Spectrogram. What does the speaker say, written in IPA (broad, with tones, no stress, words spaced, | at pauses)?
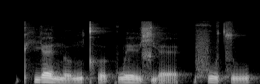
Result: pʰjɛ˥˨nɤ˨˦ŋkʰɤ̰˨˩ kwe˥˨ɪ̯ɕjɛ̰˨˩ | fu˥˨t͡su˨˦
